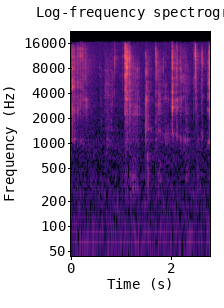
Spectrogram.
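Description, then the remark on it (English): Crunching as someone bites into crispy fried taquitos, with about five sharp, crackly bursts spaced irregularly over a quiet background and no talking. “So we just munch on these taquitos.”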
